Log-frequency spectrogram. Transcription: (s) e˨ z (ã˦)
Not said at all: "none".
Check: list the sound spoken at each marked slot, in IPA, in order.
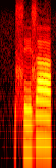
s, a˦

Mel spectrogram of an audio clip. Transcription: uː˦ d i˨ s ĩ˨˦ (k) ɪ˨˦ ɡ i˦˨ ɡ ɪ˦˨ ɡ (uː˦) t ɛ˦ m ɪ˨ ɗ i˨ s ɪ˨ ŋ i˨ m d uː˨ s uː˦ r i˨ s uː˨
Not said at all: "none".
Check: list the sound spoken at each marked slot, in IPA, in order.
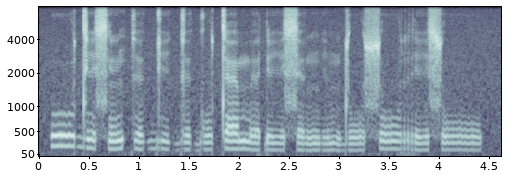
k, u˦

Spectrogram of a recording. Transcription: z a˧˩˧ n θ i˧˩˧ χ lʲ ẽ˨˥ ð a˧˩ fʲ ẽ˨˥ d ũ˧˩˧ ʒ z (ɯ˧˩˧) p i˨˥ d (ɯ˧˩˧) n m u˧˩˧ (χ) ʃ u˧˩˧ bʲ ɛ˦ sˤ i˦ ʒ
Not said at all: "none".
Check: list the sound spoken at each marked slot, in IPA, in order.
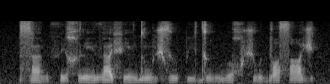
ɯ˦, ɯ˧˩˧, χ

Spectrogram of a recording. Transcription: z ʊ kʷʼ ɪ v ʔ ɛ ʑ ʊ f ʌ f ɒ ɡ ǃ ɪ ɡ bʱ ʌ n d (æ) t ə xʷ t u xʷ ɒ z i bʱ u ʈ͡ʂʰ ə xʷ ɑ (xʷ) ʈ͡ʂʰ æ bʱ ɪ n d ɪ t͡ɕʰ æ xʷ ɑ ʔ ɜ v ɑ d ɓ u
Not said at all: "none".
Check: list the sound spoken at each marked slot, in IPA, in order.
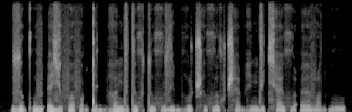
ɜ, xʷ

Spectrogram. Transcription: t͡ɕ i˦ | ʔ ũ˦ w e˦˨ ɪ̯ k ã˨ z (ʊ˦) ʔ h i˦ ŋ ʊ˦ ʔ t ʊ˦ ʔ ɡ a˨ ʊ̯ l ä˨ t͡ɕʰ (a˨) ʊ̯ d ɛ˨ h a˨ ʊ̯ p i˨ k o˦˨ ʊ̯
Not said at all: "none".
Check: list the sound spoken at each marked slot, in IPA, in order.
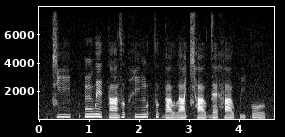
ʊ˦, a˨

